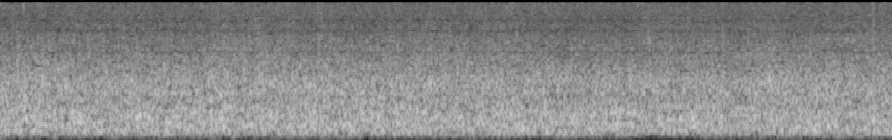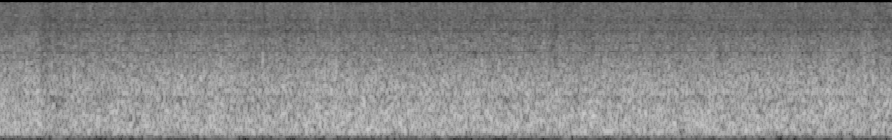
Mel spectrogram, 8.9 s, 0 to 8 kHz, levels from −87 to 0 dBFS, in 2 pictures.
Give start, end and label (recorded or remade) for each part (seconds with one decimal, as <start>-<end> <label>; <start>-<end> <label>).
0.0-2.8 recorded; 2.8-4.7 remade; 4.7-8.9 recorded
